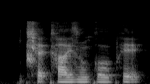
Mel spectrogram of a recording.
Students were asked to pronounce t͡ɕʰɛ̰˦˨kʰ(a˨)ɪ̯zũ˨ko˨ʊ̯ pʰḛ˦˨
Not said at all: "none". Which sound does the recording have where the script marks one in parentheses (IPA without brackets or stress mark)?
a˨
